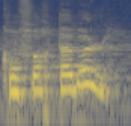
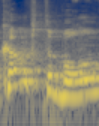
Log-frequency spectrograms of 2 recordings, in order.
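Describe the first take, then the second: First: All syllables carry roughly equal weight. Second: One syllable is stressed more than the others.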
